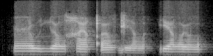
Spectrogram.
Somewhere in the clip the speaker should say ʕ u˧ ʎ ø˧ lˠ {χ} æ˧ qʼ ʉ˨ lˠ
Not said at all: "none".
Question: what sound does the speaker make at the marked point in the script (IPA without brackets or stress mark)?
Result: χ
